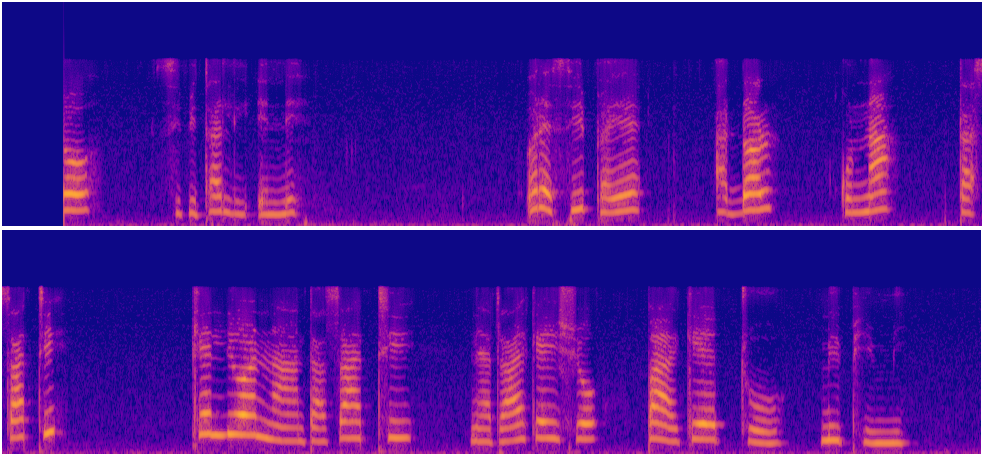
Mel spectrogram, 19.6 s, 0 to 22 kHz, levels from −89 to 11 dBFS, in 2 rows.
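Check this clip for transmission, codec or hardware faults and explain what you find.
Two faults stand out in this speech clip: a late start and heavy codec damage throughout.

The clip opens with a cut-off start. The first 0.61 s is digital silence, and at 0.61 s the speech begins mid-sound with no natural attack. On the waveform, a flat line jumps straight into the speech; on a spectrogram, a hard vertical edge appears where capture began late.

Across the whole clip there is heavy compression damage, likely from Bluetooth LC3 compression. Nothing survives above about 7.7 kHz, and the upper band is refilled with synthetic noise, giving the speech a breathy, grainy edge. On a spectrogram, this shows as a sharp ceiling at 7.7 kHz with speckled, blocky texture below it. The graininess fits a low bitrate of around 24 kbps with short 7.5 ms frames.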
